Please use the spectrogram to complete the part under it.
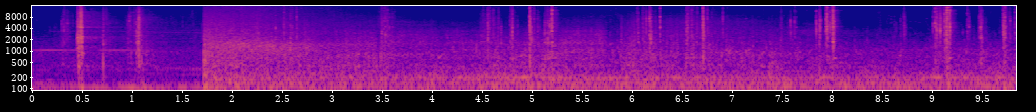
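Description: A gun's metal parts click and rattle as it is handled.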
